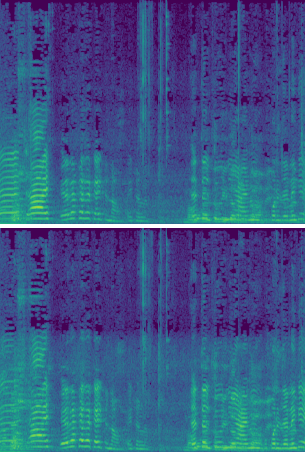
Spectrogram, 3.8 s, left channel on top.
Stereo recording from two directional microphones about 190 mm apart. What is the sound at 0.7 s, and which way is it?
A man's voice, 35° right (ahead or behind).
